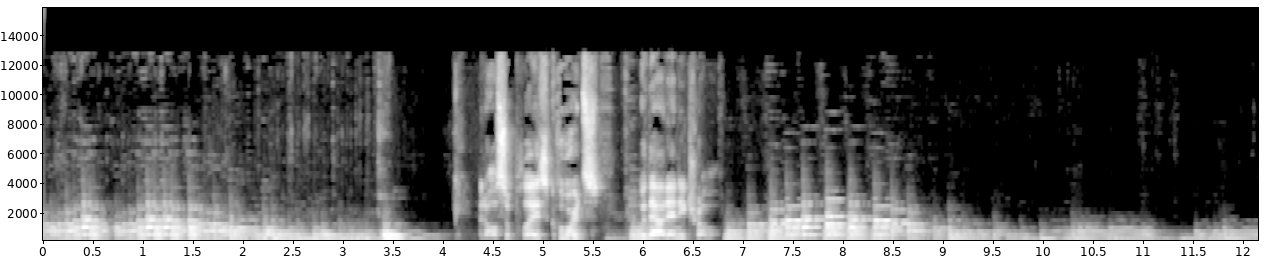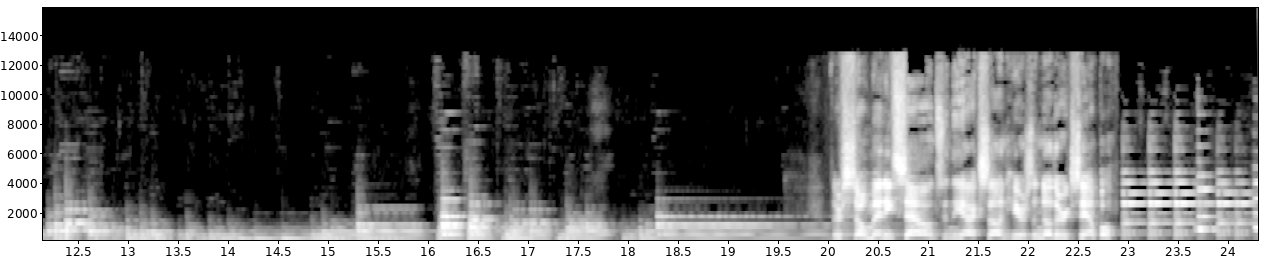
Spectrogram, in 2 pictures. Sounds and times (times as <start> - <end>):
Guitar: 0.0 - 4.4, 5.5 - 13.2.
